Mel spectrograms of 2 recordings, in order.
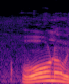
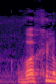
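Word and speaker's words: वह: வஹ் அப்படிங்கிறது அவன். இதை நம்ம உச்சரிக்கும் போது ஓன்னு உச்சரிக்கலாம். வஹ் ஓ, ஓ வஹ்னு படிக்க வேண்டாம், வஹ் வேண்டாம்.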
